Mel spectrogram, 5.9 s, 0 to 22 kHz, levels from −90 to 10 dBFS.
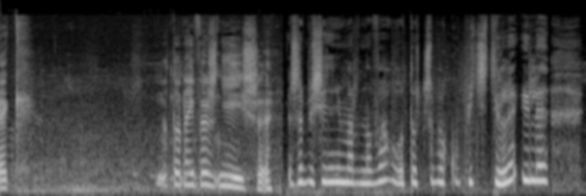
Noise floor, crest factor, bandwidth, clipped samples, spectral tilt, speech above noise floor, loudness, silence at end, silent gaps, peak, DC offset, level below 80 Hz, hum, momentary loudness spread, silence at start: -37 dBFS; 16 dB; 16.5 kHz; under 0.1%; -4.5 dB/octave; 20 dB; -17 LUFS; 0.05 s; none; -2 dBFS; under 0.1%; -50 dBFS; none; 20 LU; 0 s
